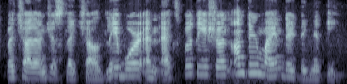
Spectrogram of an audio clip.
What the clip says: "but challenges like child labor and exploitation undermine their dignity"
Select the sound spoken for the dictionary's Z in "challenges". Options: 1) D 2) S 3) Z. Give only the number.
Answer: 2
